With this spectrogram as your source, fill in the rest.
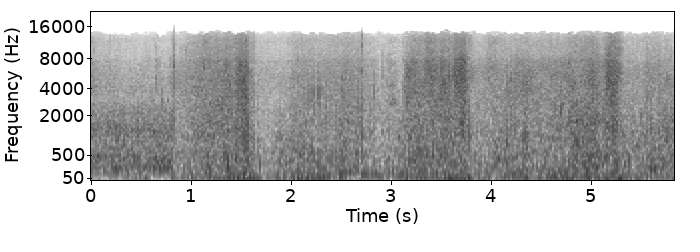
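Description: Waves lap gently against rocks.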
